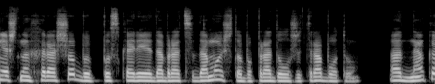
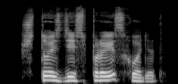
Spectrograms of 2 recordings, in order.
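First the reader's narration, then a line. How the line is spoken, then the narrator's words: Icy question. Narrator (Russian): ледяным голосом спросил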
